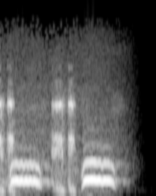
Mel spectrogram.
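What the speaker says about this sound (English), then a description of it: "He listens to the frogs." Frogs croak in a short series of loud, throaty calls close by, three or four pulses over a couple of seconds before falling silent.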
